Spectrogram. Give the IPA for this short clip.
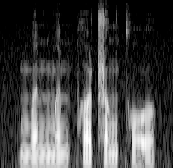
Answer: m ə˧˥ n m ə˧˥ n pʰ ɤ˥ ʈ͡ʂ ɤ˥ ŋ t̪ʰ o̰˨˩˦ ʊ̯

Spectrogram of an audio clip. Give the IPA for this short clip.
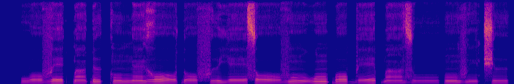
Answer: w o˨ v e˦ ɡ͡b ã˨ ɗ ɨ˦ k ũ˧ ŋ ɛ̃˧ ɣ oː˦˨ ɗ o˨ f ɨ˧ j eː˧ s oː˦˨ v ũ˦˨ w ũ˦ ɓ o˦ b eː˨˦ ɓ ã˧ z u˧ | ũ˧ v ĩ˨ t͡ʃ ɨ˦

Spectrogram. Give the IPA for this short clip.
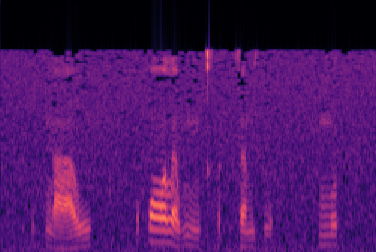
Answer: kʷ ɪ˨˥ k̚ ŋ aː˨˥ w | f ɔː˥ l ɐ˨˥ w n̪ ʊ˨˧ ŋ kʰ ɐ˨˥ k̚ s ɐ˨˧ n kʷ ɐ˨˥ t̚ | m ʊ˥ k̚

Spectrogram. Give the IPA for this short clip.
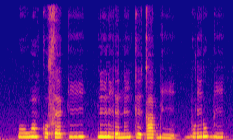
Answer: k͡p u˧ w ɔ̃˦ k o˧ s ɛ˧ k i˦ | ɾ ĩ˧ ɾ i˨ ɾ e˨ n ĩ˧ k e˨ ɡ a˧ ɡ͡b i˨ | b u˧ ɾ i˦ ɾ u˦ b i˧

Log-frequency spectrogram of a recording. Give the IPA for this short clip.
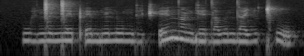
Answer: w æ̤ ŋ͡ǀ ẽ ŋ͡ǀ e pʼ e m b ẽ n u ŋ ɡ æ̤ t͡ʃʼ e n d ã ŋ ɡ e d a w u n d æ ʎ u ǀʰ u

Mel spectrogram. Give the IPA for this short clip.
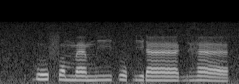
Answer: ɠ o f ɒ m æ m iː ɠ o ɓ i ɾ æː ɡʱ æ

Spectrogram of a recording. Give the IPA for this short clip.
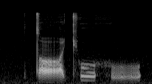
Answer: t ɑ̰ cʰ u h ṵ

